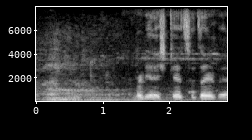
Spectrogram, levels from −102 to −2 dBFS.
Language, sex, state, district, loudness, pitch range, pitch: Rajasthani, male, Rajasthan, Churu, -22 LUFS, 120-140 Hz, 125 Hz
